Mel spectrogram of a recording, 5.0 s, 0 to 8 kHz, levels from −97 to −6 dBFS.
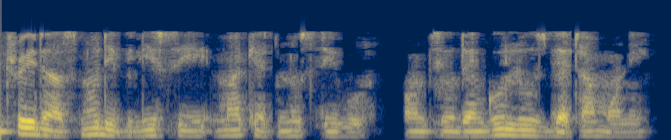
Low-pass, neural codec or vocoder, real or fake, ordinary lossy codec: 7.2 kHz; none; real; AAC, 16 kbps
